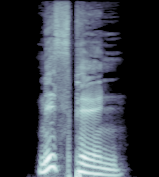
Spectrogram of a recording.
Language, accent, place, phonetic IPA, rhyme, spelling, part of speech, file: German, Germany, Berlin, [ˈmɪspl̩n], -ɪspl̩n, Mispeln, noun, De-Mispeln.ogg
- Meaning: plural of Mispel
